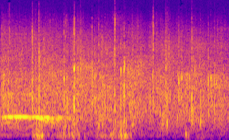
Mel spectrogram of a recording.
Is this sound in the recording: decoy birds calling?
no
